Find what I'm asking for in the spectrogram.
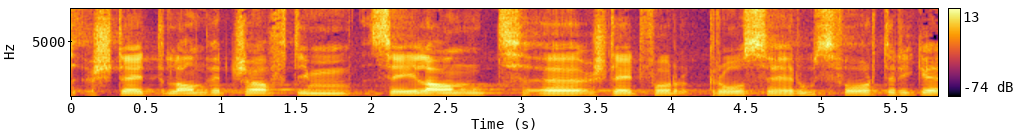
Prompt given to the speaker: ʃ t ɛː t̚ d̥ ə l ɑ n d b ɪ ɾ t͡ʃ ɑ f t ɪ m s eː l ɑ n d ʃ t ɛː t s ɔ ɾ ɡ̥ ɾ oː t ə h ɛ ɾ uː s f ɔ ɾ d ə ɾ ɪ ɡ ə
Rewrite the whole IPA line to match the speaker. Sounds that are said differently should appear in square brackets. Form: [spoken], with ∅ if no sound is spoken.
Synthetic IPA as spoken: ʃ t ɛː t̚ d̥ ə l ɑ n d [v] ɪ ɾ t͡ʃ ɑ f t ɪ m s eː l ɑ n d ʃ t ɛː t [f] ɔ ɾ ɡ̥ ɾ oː [s] ə h ɛ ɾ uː s f ɔ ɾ d ə ɾ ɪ ɡ ə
